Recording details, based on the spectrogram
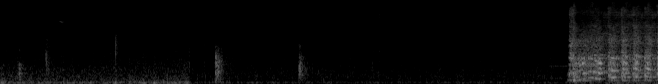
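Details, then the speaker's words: Bitter SC 377 with Bosch L-Jetronic and a hot-start problem, 4.6 kΩ resistor faking a low engine temperature, fuel pump sounding worn: short crank, catches at once into a steady run; owner suspects the injection temperature sensor. "I think that General fuel delivery is not a problem even with the pump that sounds like that it's obviously on its way out it is still starting well with the fake low temperature"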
